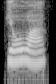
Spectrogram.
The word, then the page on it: 游玩: yóu wán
